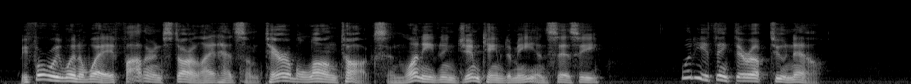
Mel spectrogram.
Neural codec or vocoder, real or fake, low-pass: none; real; 7.2 kHz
